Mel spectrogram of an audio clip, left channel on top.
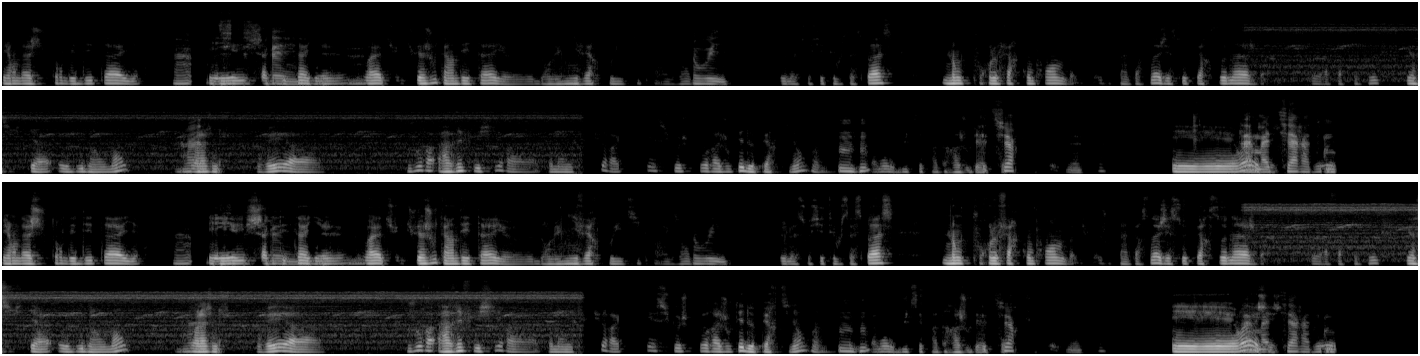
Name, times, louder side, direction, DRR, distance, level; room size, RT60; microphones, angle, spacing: voice 1, 0.0-1.4 2.1-6.2 6.8-6.9 7.8-8.2 8.5-8.9 9.4-10.7 11.2-12.5 13.1-13.3 13.7-13.8 14.0-15.4 16.0-16.4 16.7-17.4 18.2-19.9 20.2-20.3 20.6-22.4 22.9-23.1 23.6-23.8 25.9-26.8 27.3-27.5, right 4 dB, 90° right, 0.8 m, -30 dB
voice 2, 1.7-3.1 3.5-3.7 6.9-7.3 15.9-16.2 22.5-22.8 23.8-24.3 24.8-25.0 26.4-27.5, left 3 dB, 55° left, 1.7 m, -37 dB
sound 1, 12.4-20.0, right 10 dB, 65° right, 3.9 m, -45 dB
head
